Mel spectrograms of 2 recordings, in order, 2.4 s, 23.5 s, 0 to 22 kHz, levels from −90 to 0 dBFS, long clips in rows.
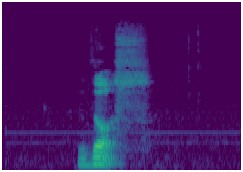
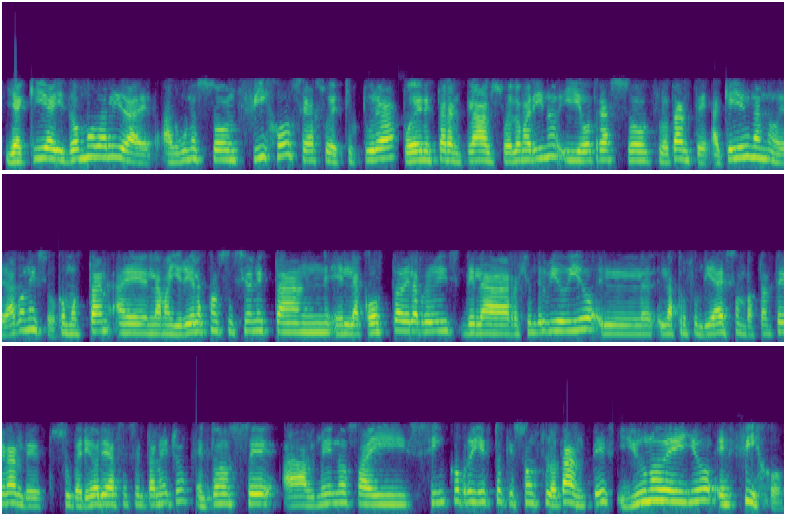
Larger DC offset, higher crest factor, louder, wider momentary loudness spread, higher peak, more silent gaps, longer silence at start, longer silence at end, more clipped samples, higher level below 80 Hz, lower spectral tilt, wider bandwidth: neither; first, 24 dB vs 16 dB; second, -36 LUFS vs -17 LUFS; first, 19 LU vs 8 LU; second, -16 dBFS vs 0 dBFS; neither; first, 0.75 s vs 0.05 s; first, 0.95 s vs 0 s; neither; second, -76 dBFS vs -58 dBFS; about the same, -4.5 dB/octave vs -5.5 dB/octave; first, 15 kHz vs 4.1 kHz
